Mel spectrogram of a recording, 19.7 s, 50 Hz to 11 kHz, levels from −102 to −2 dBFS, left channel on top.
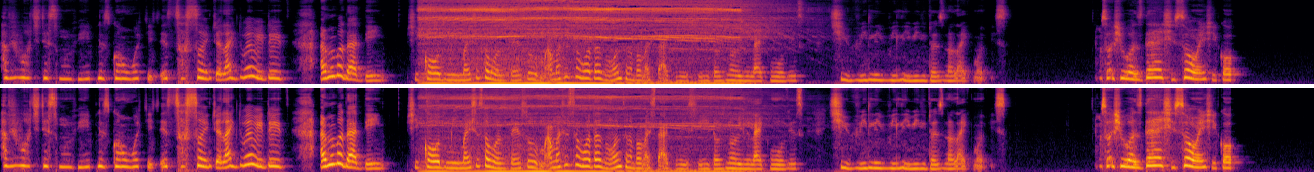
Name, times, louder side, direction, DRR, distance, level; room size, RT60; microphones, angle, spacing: voice 1, 0.0-5.8 6.1-12.0 12.5-15.1 16.5-18.5, right 5 dB, 50° right, 0.3 m, -25 dB
sound 1, 6.3-11.8, left 3 dB, 80° left, 1.8 m, -28 dB
6.8 x 3.5 x 5.1 m
head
